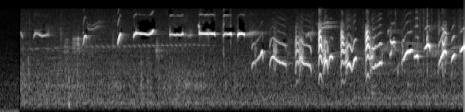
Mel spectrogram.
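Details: Spring song of a Ruby-crowned Kinglet from central and eastern US backyards: thin, very high light notes that speed into a quickening run of bright musical twittering, ending in a few loud notes.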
